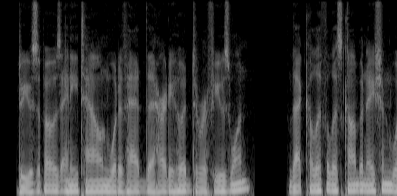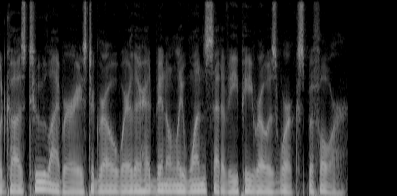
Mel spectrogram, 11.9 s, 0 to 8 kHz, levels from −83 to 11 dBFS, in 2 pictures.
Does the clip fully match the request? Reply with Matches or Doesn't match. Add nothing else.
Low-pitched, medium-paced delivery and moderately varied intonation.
Doesn't match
